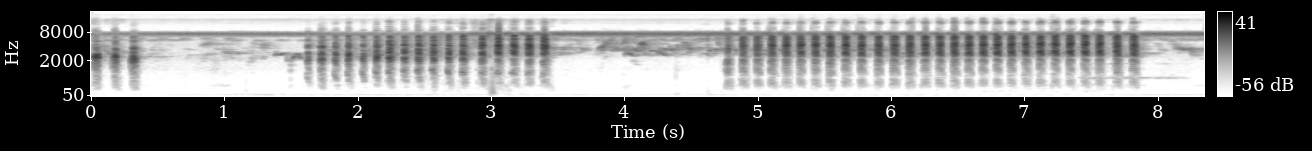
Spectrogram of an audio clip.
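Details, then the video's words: Stork-billed kingfisher in unbroken singing for bird training: two long runs of rasping, cackling notes, each at roughly three per second and gradually strengthening, separated by a short quiet spell, with a faint continuous high whine. "TENGKEK BUTO KHUSUS BUAT MASTERAN,FULL KICAU GA ADA BERHENTI NYA"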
